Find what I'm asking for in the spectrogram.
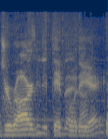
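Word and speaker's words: Gérard Depardieu: Gerard Depardieu? – Yeah, there we go. You're so much better pronouncing than I am.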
